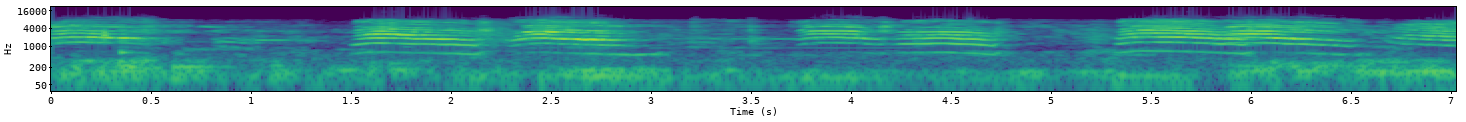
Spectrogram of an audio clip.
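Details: Several cats in a crowded cat spot call with long, drawn-out meows, some paired back to back, bright harmonic tones over low background rumble and faint voices.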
